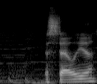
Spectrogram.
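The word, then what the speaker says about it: Castelia: Castellia, sorry. That's how you pronounce it.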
